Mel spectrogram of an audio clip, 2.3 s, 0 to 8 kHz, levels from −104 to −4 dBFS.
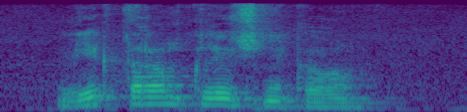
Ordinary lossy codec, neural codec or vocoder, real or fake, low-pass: MP3, 64 kbps; codec, 44.1 kHz, 7.8 kbps, Pupu-Codec; fake; 7.2 kHz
